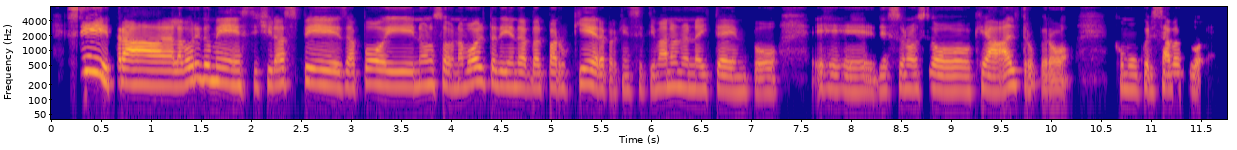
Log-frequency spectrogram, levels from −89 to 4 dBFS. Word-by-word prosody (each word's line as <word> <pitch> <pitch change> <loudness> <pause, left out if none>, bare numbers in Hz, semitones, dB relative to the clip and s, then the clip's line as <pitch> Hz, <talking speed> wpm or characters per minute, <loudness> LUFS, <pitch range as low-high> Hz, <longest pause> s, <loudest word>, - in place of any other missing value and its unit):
Sì, 360 -10 +6
tra 205 -3 +7
lavori 215 +7 -1
domestici, 205 -6 0
la 205 - -1
spesa 200 -5 +1
poi, 190 -2 -1
non 195 +1 -7
lo - - -6
so, 205 - -3
una 175 +1 -8
volta 220 +3 -1
devi 190 -2 -3
andar 180 -1 -3
dal 170 0 -5
parrucchiere 180 +1 0
perché 160 - -15
in 155 - -13
settimana 165 +3 -6
non 175 -2 -9
hai 160 0 -5
tempo. 145 -3 -5 0.3
E 160 -4 -8
eh, - - -11
adesso 155 +4 -5
non 165 -1 -5
so 155 -3 -3
che 150 - -9
altro, 190 +7 +1
però - - -6 0.4
comunque 165 -2 -9
il 150 - -5
sabato 170 - 0
è 365 - -37
180 Hz, 175 wpm, -22 LUFS, 160-205 Hz, 0.4 s, tra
